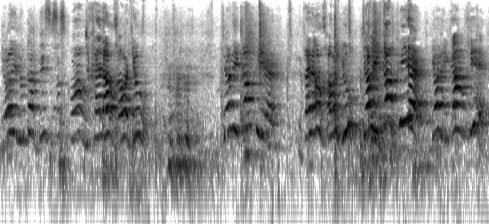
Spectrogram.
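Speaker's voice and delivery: high squeaky clown voice, loud; playful clown greeting the crowd; silly clown. Acted. Clown act greeting each other.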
